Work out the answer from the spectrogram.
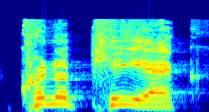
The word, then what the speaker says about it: Quinnipiac: I said that very carefully, Tim, because Tim knows I have this almost lifelong mental block about saying Quinnipiac. It often comes out when I'm on the air as Quinnipiac, Quinnipiac, Quinnipiac, it's just one of those words.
